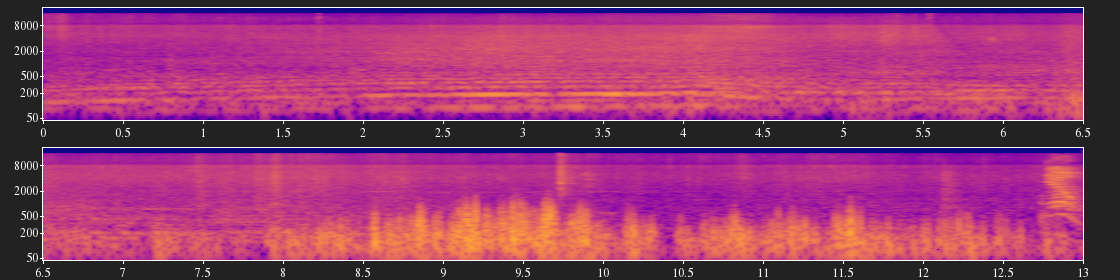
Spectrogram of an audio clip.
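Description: A motor vehicle engine running nearby, its low hum bending slightly in pitch as it passes through the first half. In the second half comes an irregular run of loud, low rumbling knocks.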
